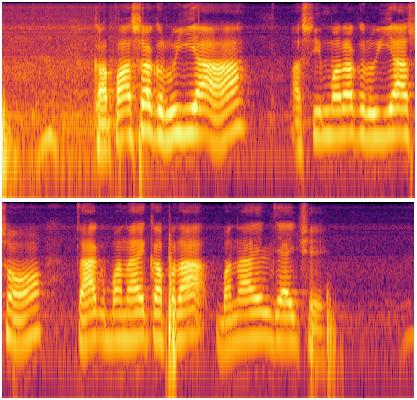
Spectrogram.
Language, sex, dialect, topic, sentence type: Maithili, male, Bajjika, agriculture, statement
